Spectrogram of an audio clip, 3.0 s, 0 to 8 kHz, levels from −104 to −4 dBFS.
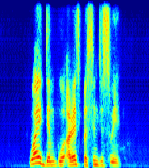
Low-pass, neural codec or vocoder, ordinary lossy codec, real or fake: none; codec, 16 kHz, 2 kbps, X-Codec, HuBERT features, trained on general audio; none; fake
